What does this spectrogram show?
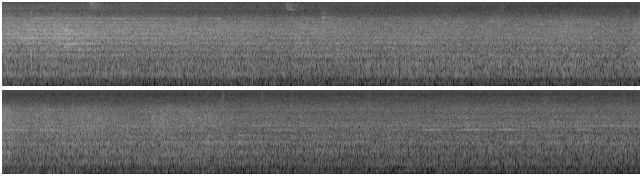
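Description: Long double-stack container freight train rolling away down the track, its rail and wheel noise fading steadily as it recedes.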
